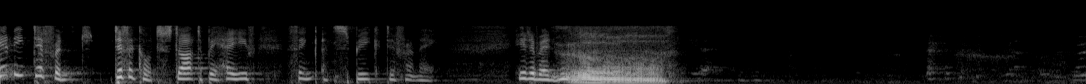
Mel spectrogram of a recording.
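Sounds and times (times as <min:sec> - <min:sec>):
speech: 0:00.4 - 0:04.4, 0:05.2 - 0:06.8
person imitating an animal growl: 0:05.5 - 0:06.8.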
